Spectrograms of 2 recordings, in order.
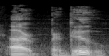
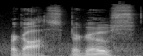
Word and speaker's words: Burgos: Burgos? That is not even how you pronounce it. Burgos.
